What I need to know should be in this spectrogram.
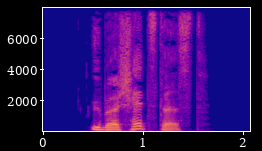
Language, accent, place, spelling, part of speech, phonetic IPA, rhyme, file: German, Germany, Berlin, überschätztest, verb, [yːbɐˈʃɛt͡stəst], -ɛt͡stəst, De-überschätztest.ogg
- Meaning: inflection of überschätzen: 1. second-person singular preterite 2. second-person singular subjunctive II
